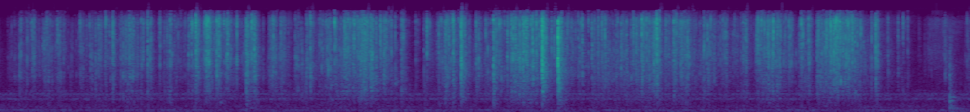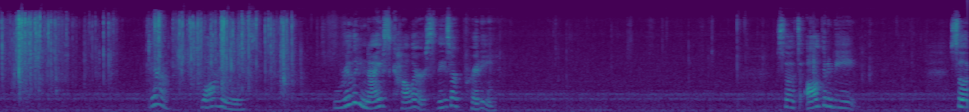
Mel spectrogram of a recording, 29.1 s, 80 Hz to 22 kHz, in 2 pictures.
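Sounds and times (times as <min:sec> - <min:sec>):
packaging crinkling and rustling: 0:00.0 - 0:19.6
sharp crackles and snap: 0:00.2 - 0:19.1.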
